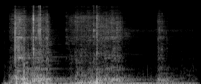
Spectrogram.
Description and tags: junk box002d
A heavy sliding noise.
